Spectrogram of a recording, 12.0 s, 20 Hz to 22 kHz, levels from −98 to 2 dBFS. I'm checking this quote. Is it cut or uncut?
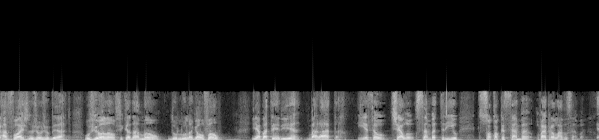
cut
